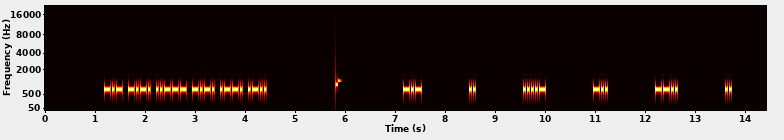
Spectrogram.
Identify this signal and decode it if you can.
Morse code, heard as a keyed tone, about 30 wpm, spaced as for 13 wpm, 700 Hz. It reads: KC2CPL KI4DZI
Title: USA Call Signs - 8x Character Spacing - 30wpm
